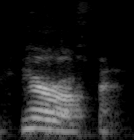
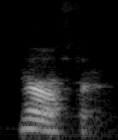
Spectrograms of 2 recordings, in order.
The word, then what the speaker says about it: Hierophant: And this one is I always say it wrong, Hierophant. Hierophant. I have to Google up how to say it because I always mispronounce it.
